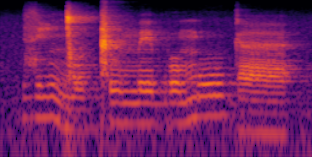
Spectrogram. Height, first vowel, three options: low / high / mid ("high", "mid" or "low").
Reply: high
